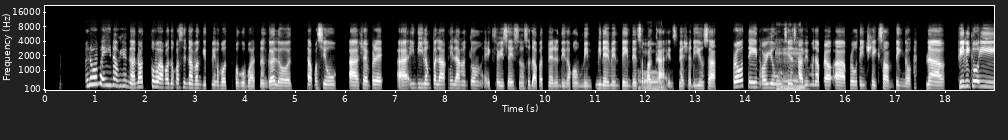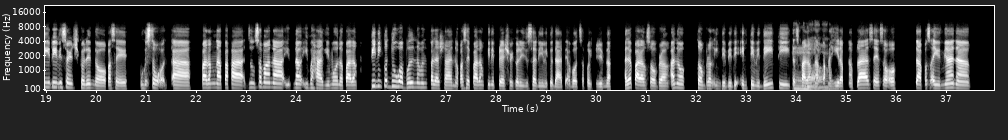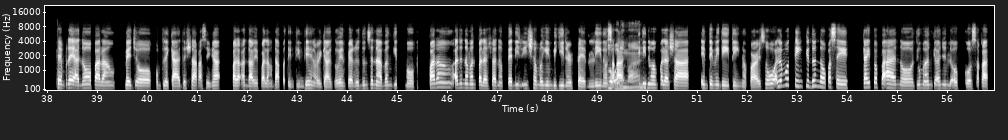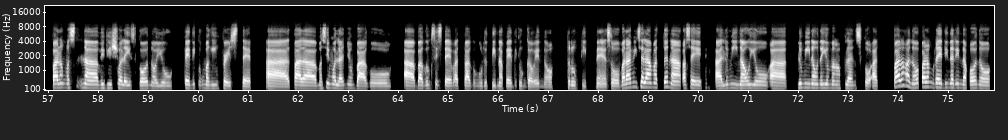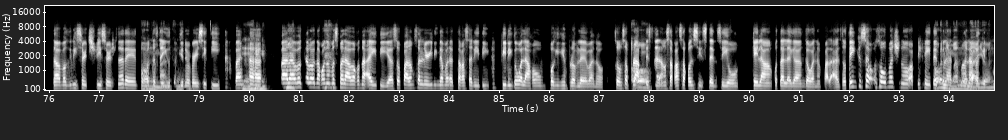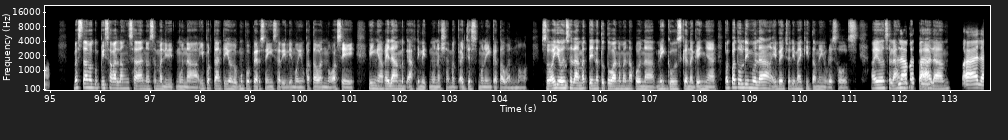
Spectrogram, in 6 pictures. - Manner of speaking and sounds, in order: in English: "doable"; tapping; other background noise; chuckle
- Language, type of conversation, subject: Filipino, advice, Paano ako makakabuo ng maliit at tuloy-tuloy na rutin sa pag-eehersisyo?
- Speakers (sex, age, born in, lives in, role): male, 25-29, Philippines, Philippines, advisor; male, 25-29, Philippines, Philippines, user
